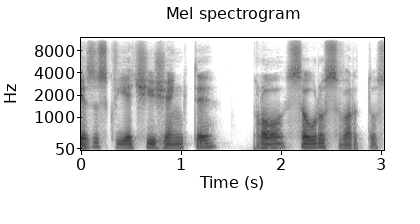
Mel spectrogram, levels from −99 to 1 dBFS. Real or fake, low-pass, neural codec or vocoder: fake; 10.8 kHz; codec, 24 kHz, 0.9 kbps, DualCodec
